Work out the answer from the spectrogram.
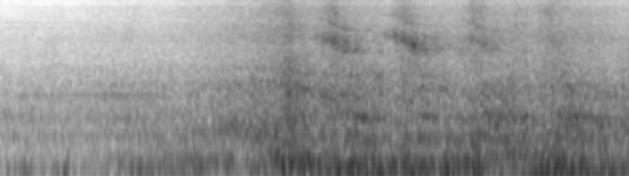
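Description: Express passenger train passing non-stop at high speed: the rush of wheels on rail builds and is loud from about two seconds in, with a regular wheel clatter about twice a second as the train sweeps by.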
